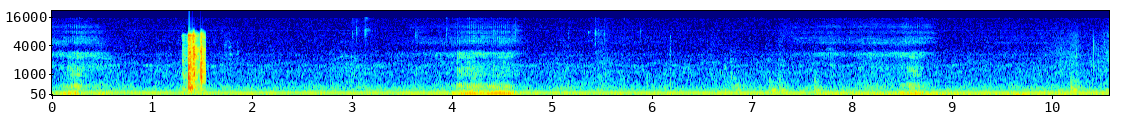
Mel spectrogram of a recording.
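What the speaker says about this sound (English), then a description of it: "My dog is snoring." A pet dog snoring indoors, a faint steady low rumble with slow recurring breaths beneath a constant hum, broken by one brief sharp noise near the start.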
